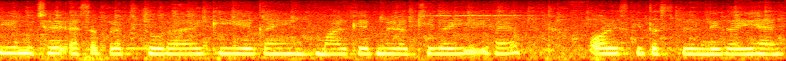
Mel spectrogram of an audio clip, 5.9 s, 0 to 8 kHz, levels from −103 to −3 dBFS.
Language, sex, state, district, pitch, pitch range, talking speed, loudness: Hindi, female, Bihar, Samastipur, 245 Hz, 240-250 Hz, 215 wpm, -15 LUFS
